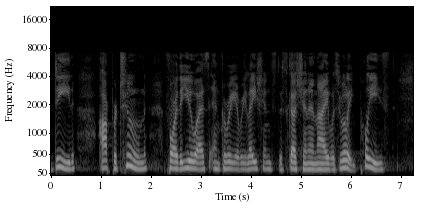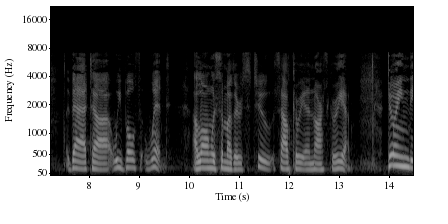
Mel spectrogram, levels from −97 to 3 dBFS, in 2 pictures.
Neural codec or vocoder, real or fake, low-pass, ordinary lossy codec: none; real; 7.2 kHz; MP3, 32 kbps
